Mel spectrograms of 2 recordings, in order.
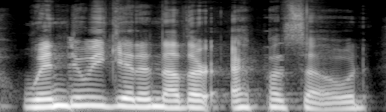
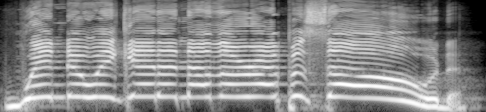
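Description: First: It is read in a flat, plain way. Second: It is said with great excitement and energy.

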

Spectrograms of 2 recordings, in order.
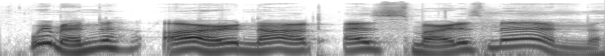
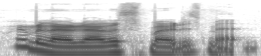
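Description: First: A strong Kermit-like put-on voice is used. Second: A milder, toned-down Kermit-like voice is used.

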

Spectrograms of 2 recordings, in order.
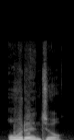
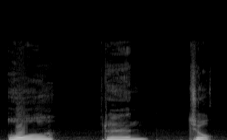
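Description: First: The word is said quickly. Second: The word is said slowly.

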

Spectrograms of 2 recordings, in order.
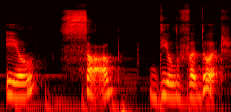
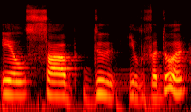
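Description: First: De and elevador run together without a break. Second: De and elevador are said as separate words. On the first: The speaker calls it right. "it sounds more natural if you say" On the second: The speaker calls it wrong. "instead of splitting them, saying ele sobe de elevador"

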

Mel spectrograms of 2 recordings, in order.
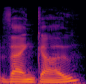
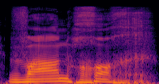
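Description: First: The name is said the American way. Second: The name is said with throat-clearing Dutch sounds. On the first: "Americans pronounce it Van Gogh" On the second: "It's kind of like clearing your throat"

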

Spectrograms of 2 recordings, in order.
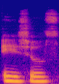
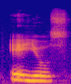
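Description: First: The double L sounds like the s in measure. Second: The double L sounds like English y. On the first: "duplo L com som de J" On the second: "duplo L com som de I"

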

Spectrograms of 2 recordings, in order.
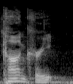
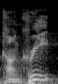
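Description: First: The stress is on the first syllable. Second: The stress is on the second syllable. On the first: The speaker calls it right. "It's concrete. Just say concrete" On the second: The speaker calls it wrong. "It's not concrete"

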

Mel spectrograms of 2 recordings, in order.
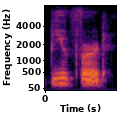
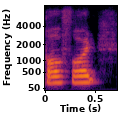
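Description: First: The name is said the Southern US way. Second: The name is said the French way, as spelled. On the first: "that's probably the Southern pronunciation" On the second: "some people do call him Beaufort"

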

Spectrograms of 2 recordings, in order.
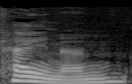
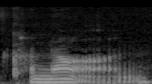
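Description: First: It uses the everyday English pronunciation of Canaan. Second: It uses the Jewish pronunciation of Canaan. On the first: The speaker calls it wrong. "or actually" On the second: The speaker calls it right.

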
